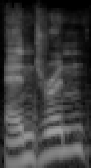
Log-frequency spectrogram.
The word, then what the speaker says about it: Endron: They pronounce it Endron to try and make adding a single letter to Enron a little less blatant, but that is what the company is called in the source material.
